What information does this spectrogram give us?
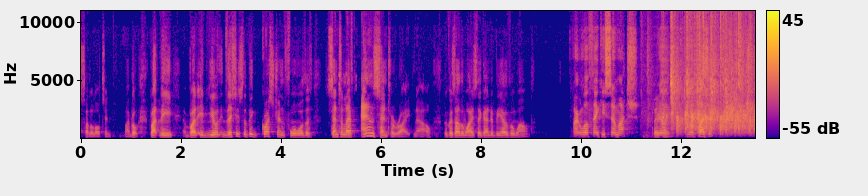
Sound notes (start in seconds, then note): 11.5 applause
